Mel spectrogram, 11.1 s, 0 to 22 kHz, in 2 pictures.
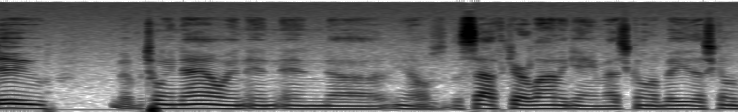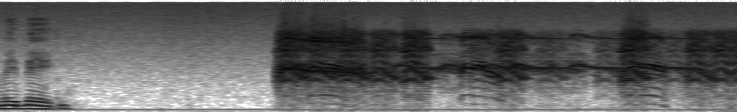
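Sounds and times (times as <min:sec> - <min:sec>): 
speech: 0:00.0 - 0:06.2
faint low hum: 0:00.0 - 0:11.0
several crows cawing: 0:07.6 - 0:11.0.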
